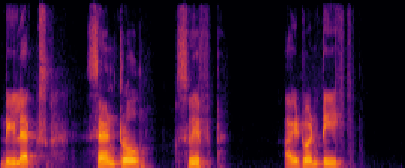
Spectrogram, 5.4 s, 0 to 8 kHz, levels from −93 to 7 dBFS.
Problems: background sounds at intervals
